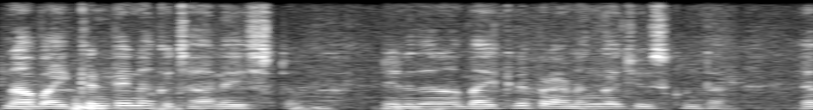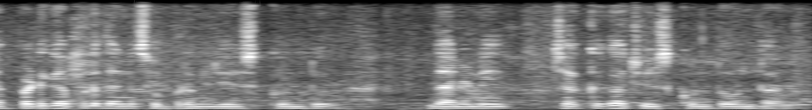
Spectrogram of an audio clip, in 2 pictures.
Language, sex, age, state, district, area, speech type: Telugu, male, 18-30, Andhra Pradesh, West Godavari, rural, spontaneous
